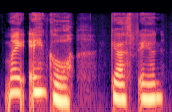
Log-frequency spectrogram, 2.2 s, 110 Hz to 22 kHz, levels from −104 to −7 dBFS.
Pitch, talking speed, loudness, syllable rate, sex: 230 Hz, 110 wpm, -15 LUFS, 4.9 syllables/s, female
